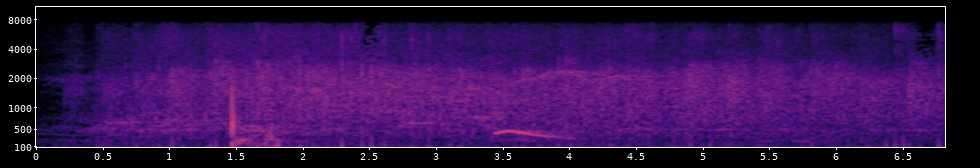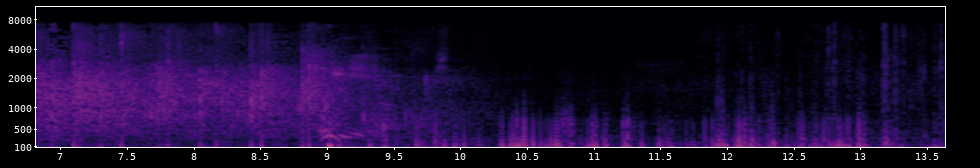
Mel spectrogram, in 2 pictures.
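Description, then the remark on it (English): Sustained crowd applause for students, a dense crackle of many hands clapping, steady for several seconds with a brief cheer, then thinning out to scattered claps before fading. “Give our students another round of applause.”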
